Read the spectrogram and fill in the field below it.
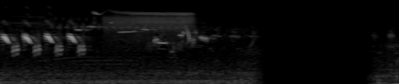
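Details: Lark bunting song fragment of four sharp, evenly spaced chip notes followed by a long high buzzy note, then quiet.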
